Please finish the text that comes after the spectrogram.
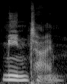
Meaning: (noun) The time spent waiting for another event; time in between; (adverb) During the interval; meanwhile
- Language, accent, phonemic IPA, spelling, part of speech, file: English, US, /ˈmiːntaɪm/, meantime, noun / adverb, En-us-meantime.ogg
